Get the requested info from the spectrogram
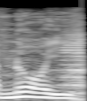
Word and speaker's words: neu: si scrive neu si pronuncia noi e vuol dire nuova nuova emittente urbana perso il conto, credo sia la puntata numero 29.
